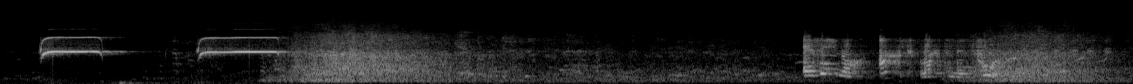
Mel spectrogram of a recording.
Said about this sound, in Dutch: Dit is het antwoordapparaat van garagebedrijf Poortman. U kunt een boodschap inspreken naar de fluittoon. U heeft dan tijd tot de tweede fluittoon.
